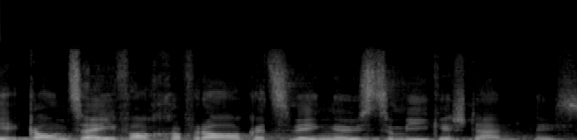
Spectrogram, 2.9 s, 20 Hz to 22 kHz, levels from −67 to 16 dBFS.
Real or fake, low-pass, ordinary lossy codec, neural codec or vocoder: real; 14.4 kHz; none; none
